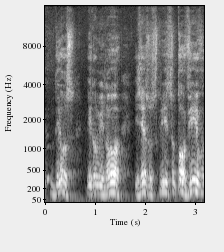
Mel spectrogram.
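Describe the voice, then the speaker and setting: A man speaks at a moderate pace. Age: 60s. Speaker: former mayor and broadcaster. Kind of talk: interview. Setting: at home.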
